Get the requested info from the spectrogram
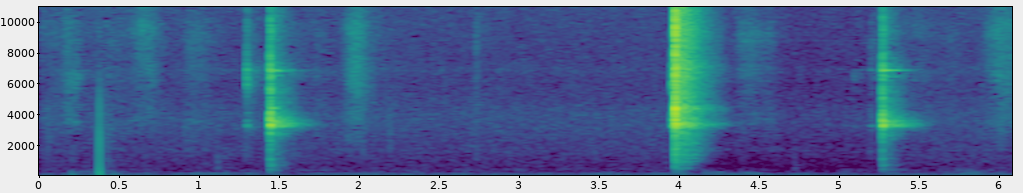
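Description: S.T. Dupont lighter's hinged lid flicked open with its sharp metallic 'ping', a click with a short high ring, about one and a half seconds in and again just after five seconds. Between them, about four seconds in, a louder, fuller clack as the lid is snapped shut.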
